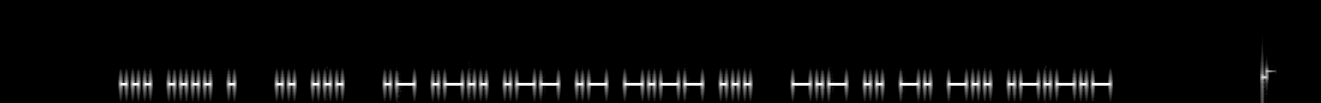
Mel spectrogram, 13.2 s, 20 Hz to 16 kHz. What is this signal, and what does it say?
Morse code, heard as a keyed tone, about 21 wpm, 700 Hz. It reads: SHE IS ALWAYS KIND.
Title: Sentences with 2-Word Phrases - Spoken Beginning - 20wpm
